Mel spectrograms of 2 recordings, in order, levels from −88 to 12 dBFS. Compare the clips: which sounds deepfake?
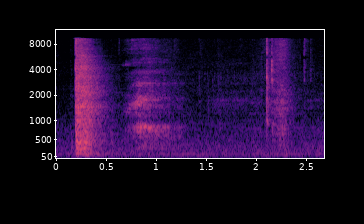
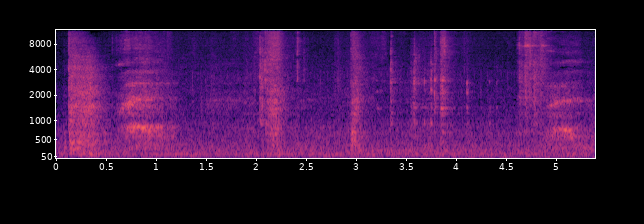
second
